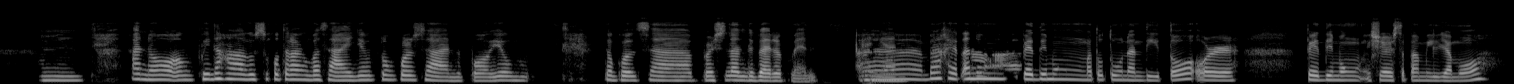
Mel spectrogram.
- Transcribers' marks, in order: none
- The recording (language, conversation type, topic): Filipino, podcast, Paano nakatulong ang hilig mo sa pag-aalaga ng kalusugang pangkaisipan at sa pagpapagaan ng stress mo?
